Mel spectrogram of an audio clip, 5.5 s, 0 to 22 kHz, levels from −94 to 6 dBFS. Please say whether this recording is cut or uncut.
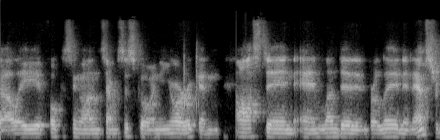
cut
